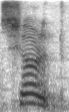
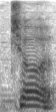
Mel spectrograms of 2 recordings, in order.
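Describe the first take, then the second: First: The word begins with a soft sh sound. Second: The word begins with a hard ch sound. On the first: The speaker calls it right. "en Venezuela no decimos short" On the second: The speaker calls it wrong. "decimos short"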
